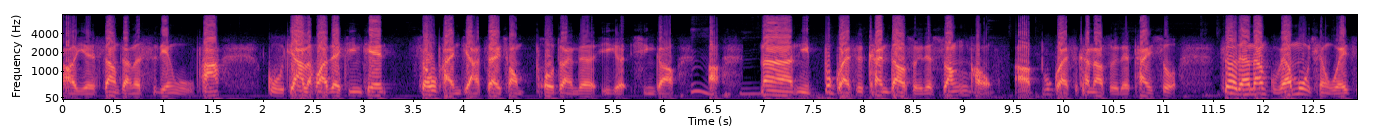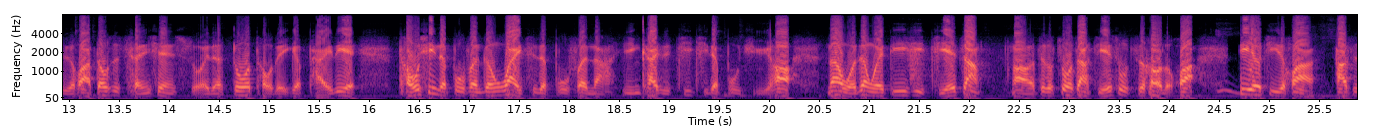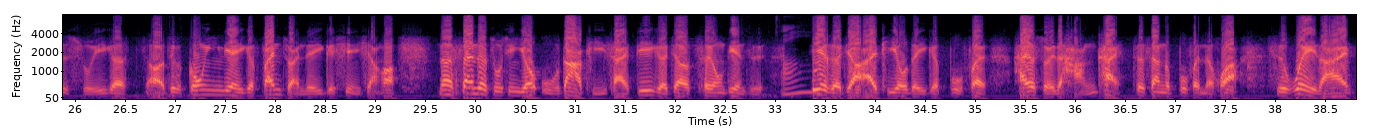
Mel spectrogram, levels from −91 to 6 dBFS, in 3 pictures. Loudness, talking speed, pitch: -23 LUFS, 305 characters per minute, 205 Hz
